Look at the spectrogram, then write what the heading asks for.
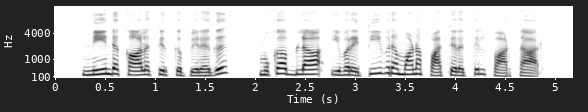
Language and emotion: Tamil, neutral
